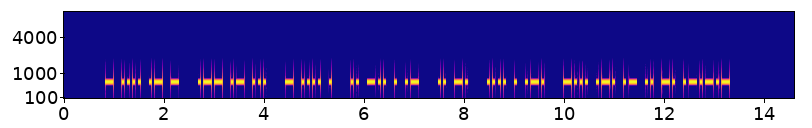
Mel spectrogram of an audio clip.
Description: Morse code, heard as a keyed tone, about 22 wpm, 700 Hz. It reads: THAT WAS THE IDEA IN HER BRAIN.
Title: Sentences from Top 1100 Words 22wpm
